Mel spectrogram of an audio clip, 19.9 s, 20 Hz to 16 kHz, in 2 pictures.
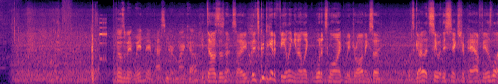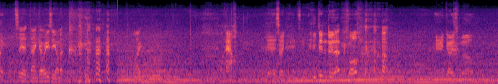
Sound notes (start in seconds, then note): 11.3 both laughing; 12.1 vehicle accelerating, engine revving; 17.0 both laughing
